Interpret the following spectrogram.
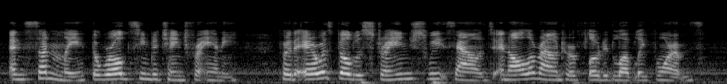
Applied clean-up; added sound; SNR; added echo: none; none; none; reverberation time 0.2 s.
